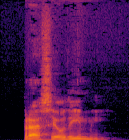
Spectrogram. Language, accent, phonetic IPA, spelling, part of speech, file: Catalan, Valencia, [pɾa.ze.oˈði.mi], praseodimi, noun, LL-Q7026 (cat)-praseodimi.wav
- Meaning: praseodymium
